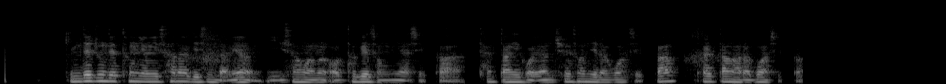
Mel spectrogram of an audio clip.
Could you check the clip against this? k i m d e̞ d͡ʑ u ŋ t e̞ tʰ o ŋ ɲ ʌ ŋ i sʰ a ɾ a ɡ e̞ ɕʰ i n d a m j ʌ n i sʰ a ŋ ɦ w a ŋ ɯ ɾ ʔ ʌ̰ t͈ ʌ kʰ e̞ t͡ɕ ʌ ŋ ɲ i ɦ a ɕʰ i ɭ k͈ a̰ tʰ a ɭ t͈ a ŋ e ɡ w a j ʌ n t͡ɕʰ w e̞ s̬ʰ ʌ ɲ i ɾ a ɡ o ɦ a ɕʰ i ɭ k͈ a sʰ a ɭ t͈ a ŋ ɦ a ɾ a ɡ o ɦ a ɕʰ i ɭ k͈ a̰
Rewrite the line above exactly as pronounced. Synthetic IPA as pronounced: k i m d e̞ d͡ʑ u ŋ d e̞ tʰ o ŋ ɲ ʌ ŋ i sʰ a ɾ a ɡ e̞ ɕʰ i n d a m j ʌ n i sʰ a ŋ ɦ w a ŋ ɯ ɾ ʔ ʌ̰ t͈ ʌ kʰ e̞ t͡ɕ ʌ ŋ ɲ i ɦ a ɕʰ i ɭ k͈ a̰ tʰ a ɭ t͈ a ŋ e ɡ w a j ʌ n t͡ɕʰ w e̞ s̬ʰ ʌ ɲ i ɾ a ɡ o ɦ a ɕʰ i ɭ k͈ a tʰ a ɭ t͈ a ŋ ɦ a ɾ a ɡ o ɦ a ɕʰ i ɭ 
